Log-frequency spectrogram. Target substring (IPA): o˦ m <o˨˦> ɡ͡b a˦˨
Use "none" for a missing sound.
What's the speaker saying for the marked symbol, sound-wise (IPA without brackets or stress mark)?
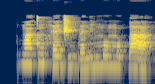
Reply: o˦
